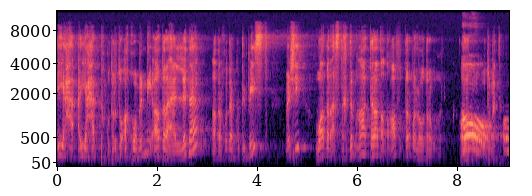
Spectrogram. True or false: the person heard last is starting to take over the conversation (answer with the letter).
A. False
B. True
B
